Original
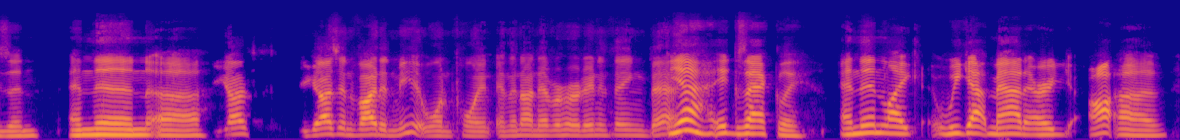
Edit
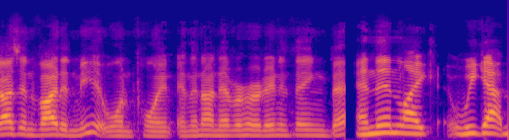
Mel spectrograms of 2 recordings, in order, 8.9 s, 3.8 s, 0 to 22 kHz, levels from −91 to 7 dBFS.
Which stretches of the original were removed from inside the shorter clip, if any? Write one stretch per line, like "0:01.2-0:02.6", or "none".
0:05.0-0:06.2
